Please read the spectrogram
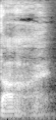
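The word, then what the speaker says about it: δεῖ: from 1163 and it's spelled d-e-i and it's pronounced die like this Strong's G 1163 die die die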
